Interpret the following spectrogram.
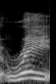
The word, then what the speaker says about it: Wray: And Ray is spelled W-R-A-Y for those listening in the audio only.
